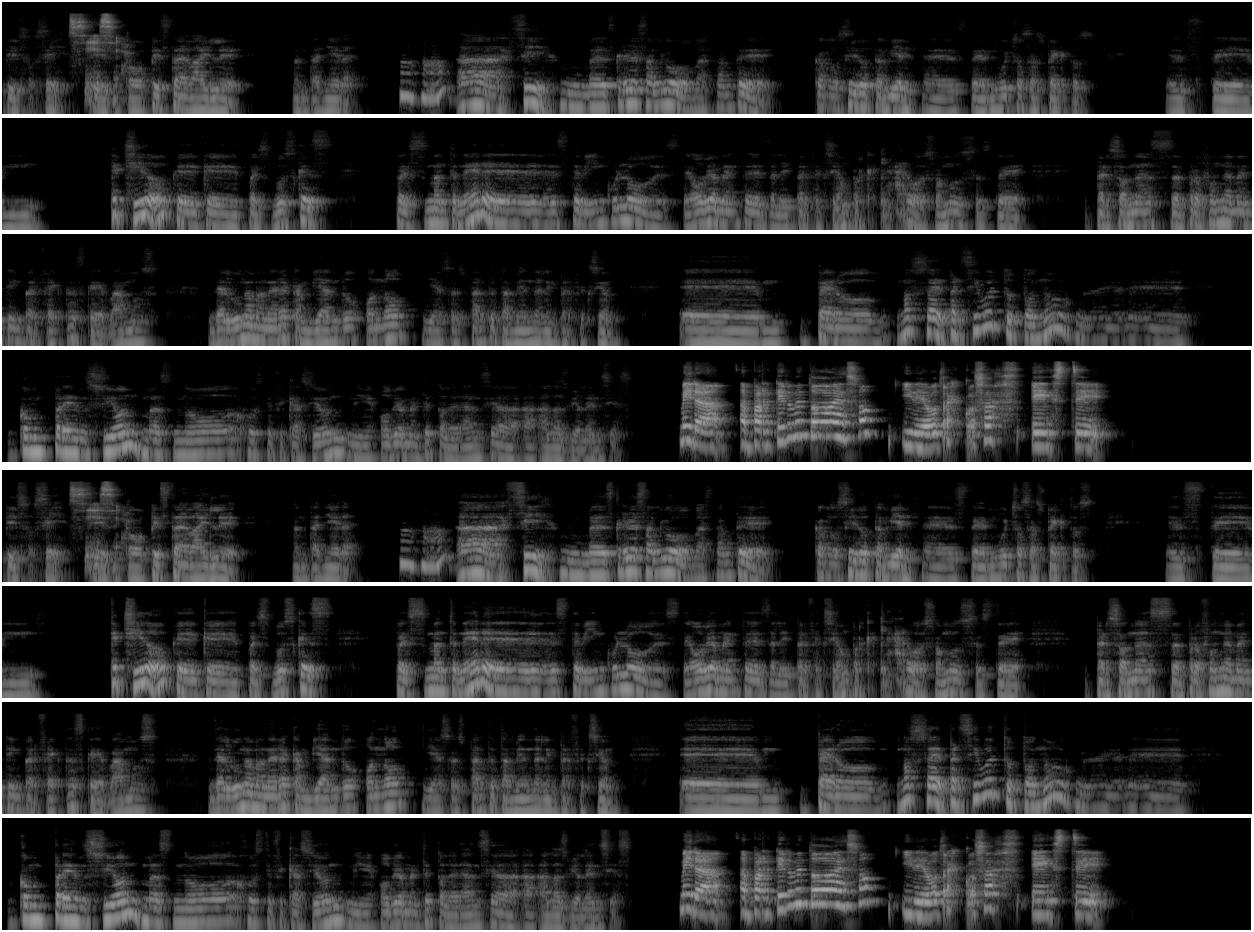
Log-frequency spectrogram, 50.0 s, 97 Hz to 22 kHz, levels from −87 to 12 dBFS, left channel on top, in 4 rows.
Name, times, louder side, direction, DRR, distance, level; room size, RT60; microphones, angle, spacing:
voice 1, 0.0-2.4 2.9-3.5 4.5-7.7 8.1-10.9 11.6-12.9 13.6-15.8 16.4-22.7 23.4-26.5 27.1-31.2 31.8-32.8 33.2-36.9 37.6-43.8, right 2 dB, 45° right, 1.5 m, -42 dB
voice 2, 0.7-1.2 4.0-4.5 44.3-46.2 46.5-48.5, left 1 dB, 20° left, 1.8 m, -32 dB
8.9 x 5.3 x 5.8 m
head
